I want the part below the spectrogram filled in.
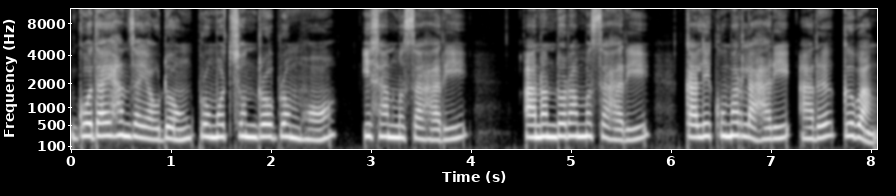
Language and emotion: Bodo, neutral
